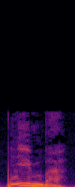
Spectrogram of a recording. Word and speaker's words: Bimba: Our word for today actually rhymes with Simba. Mm-hmm. It's Bimba.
